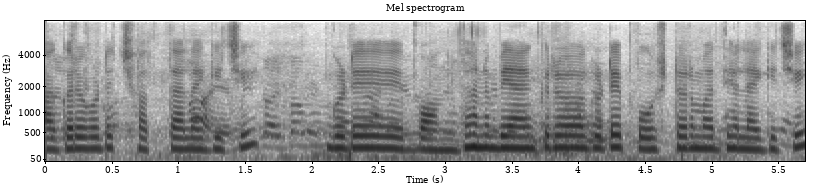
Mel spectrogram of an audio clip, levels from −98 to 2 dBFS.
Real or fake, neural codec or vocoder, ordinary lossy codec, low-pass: real; none; none; none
